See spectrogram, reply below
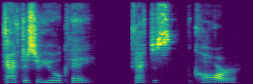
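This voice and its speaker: Brief: woman reading a young man, earnest and pleading, high and hurried, husky dry sound. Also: fairly even intonation, no echo. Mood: frantic. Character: eager, trusting young man, hopeful assistant.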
